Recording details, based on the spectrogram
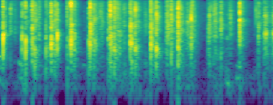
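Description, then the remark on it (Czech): An audience claps in a dense, steady round of applause, many sharp overlapping hand claps forming a bright, fairly loud crackle with no voices, applauding a men's choir leader on his birthday during a live broadcast. “A prosím vás o potlesk.”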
